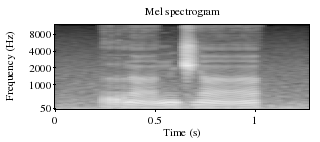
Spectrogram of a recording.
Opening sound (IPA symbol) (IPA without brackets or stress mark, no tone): r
